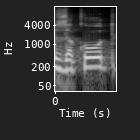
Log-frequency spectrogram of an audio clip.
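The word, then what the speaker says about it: زکوٰۃ: उसी तरीके से जैसे यहाँ टी साइलेंट है, वैसे यहाँ पे वाव साइलेंट है और काफ पे खड़ा ज़बर लग गया, तो ये ज़का हो गया, ज़कात, है ना।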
